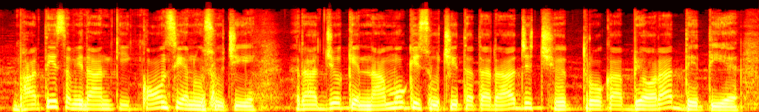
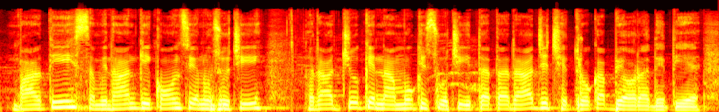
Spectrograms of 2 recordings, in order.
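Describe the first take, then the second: No difference in how they are said.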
